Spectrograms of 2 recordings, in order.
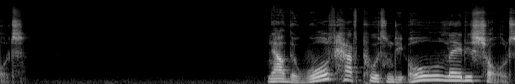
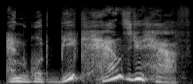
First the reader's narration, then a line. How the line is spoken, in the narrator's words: exclaimed Little Red Riding Hood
